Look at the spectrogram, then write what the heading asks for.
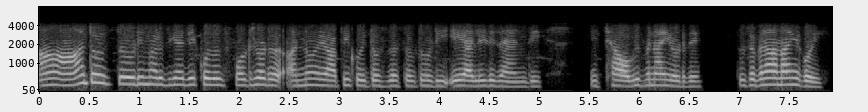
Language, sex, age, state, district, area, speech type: Dogri, female, 30-45, Jammu and Kashmir, Udhampur, urban, conversation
